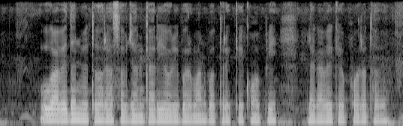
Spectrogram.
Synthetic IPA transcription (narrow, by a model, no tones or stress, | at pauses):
ṵaːʋeːd̪ənmẽt̪oɦɾasəbd͡ʒaːnkaːɾiɔːɾipəɾmaːnpət̪ɾəkekɔ̃ːpiləɡaːʋekepɔɾət̪ɦəʋeː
